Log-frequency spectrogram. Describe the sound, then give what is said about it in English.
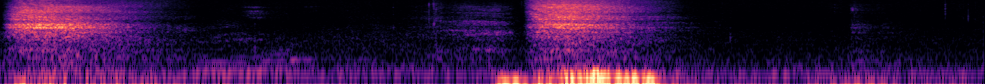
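A voice imitates a bull snorting, forcing heavy breaths out through the nose in two rough, noisy bursts, the second longer and louder than the first. “And here's the literal picture of wrath. To snort, to breathe heavily with the nose”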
